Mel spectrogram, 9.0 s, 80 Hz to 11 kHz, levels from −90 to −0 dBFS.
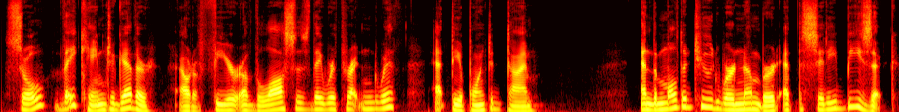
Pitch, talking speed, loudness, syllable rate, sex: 135 Hz, 180 wpm, -21 LUFS, 6.0 syllables/s, male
